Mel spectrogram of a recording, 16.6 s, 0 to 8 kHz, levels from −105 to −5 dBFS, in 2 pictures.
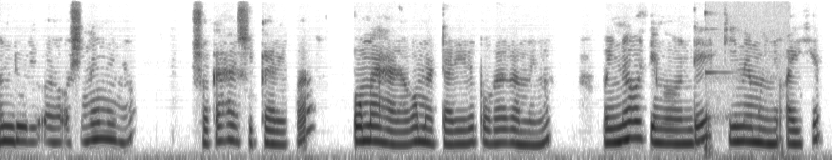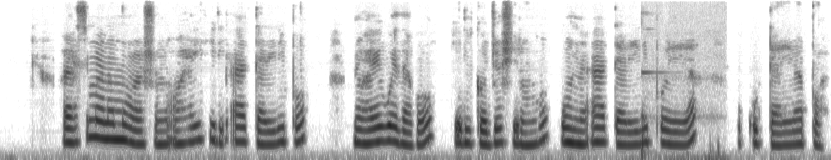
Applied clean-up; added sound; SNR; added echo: neural diffusion model UNIVERSE++.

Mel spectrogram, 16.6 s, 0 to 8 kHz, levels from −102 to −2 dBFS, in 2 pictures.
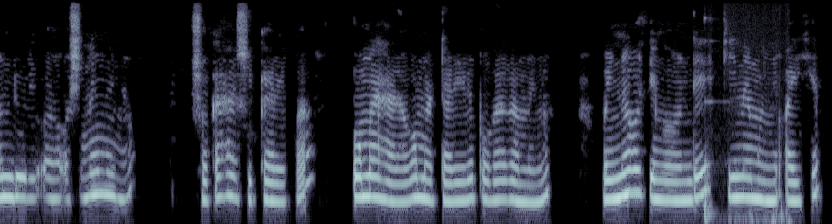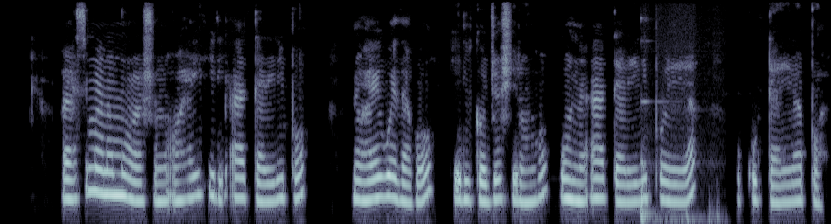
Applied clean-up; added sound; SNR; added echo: neural mask model RNNoise.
